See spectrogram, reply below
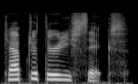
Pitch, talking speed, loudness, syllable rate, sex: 215 Hz, 130 wpm, -18 LUFS, 4.1 syllables/s, female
